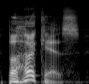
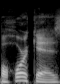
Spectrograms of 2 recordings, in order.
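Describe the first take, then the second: First: The R sound is flattened and barely heard. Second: The R sound is clearly pronounced with a curl. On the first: "I would pronounce it" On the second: "my last name"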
